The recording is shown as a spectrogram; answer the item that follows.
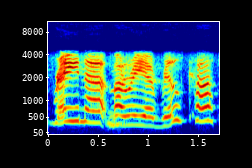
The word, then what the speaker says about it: Rainer Maria Rilke: It's by Rainer Maria Rilke. Did I say that right? – Yes, yeah. Thank you.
